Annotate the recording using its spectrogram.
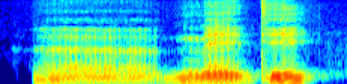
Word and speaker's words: m'aider: So Mayday is actually the English pronunciation of the French word m'aider, which means help me.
